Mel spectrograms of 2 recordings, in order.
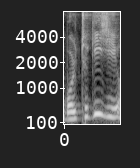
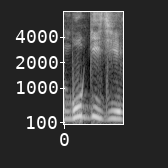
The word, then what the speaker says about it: mortgage: In making mortgage loan, 올반 몰트기지 혼납니다. 바로 그러니까 mortgage, 올반요 모기지 론, 그죠? 그러니까 T 발음 무음인가 아시죠?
